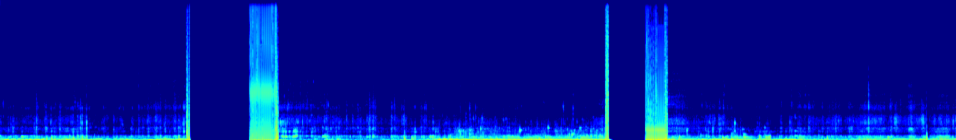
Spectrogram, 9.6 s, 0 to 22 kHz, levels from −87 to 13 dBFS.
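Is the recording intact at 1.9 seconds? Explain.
No. At 1.9 seconds the audio sits inside a cable pulled and plugged in fault running from 1.86 to 2.78 s. A pop marks the cable coming out, then about 0.86 s of near silence that includes a 0.26 s burst of 50 Hz mains buzz as only the tip makes contact, and a second pop when the signal returns. A waveform shows two sharp spikes around a flat gap. A spectrogram shows vertical broadband lines and horizontal stripes at 50 Hz and its harmonics.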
